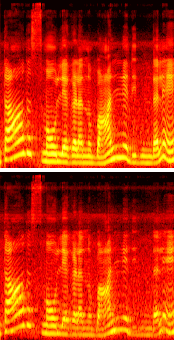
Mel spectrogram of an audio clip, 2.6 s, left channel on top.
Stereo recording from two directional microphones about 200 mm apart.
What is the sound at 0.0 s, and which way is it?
A man's voice, 25° left (ahead or behind).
